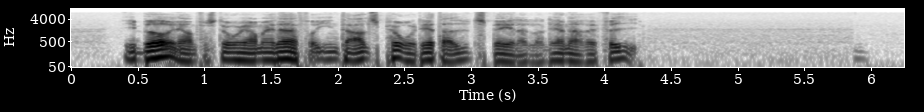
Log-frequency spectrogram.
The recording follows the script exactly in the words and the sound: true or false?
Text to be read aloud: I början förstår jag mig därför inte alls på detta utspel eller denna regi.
true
